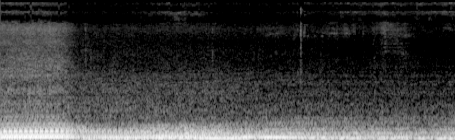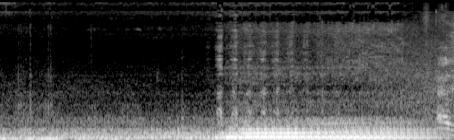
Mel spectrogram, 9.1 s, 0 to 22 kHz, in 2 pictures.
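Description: Chevy Silverado with a stock 5.3 V8 and cheap long tube headers accelerating: a loud, deep engine rumble with a throaty exhaust that drops back briefly and then surges again, heard close with no talk.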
